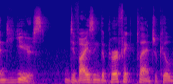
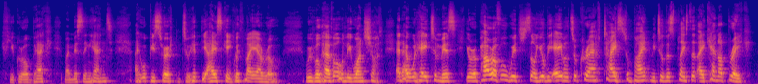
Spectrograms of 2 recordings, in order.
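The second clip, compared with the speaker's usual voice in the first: higher and louder, building as he bargains; sly hunter voice; 7 semitones higher, 10 dB louder than usual. Acted. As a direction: hunter pressing his deal, growing bolder. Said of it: "said the Mad Hunter".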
